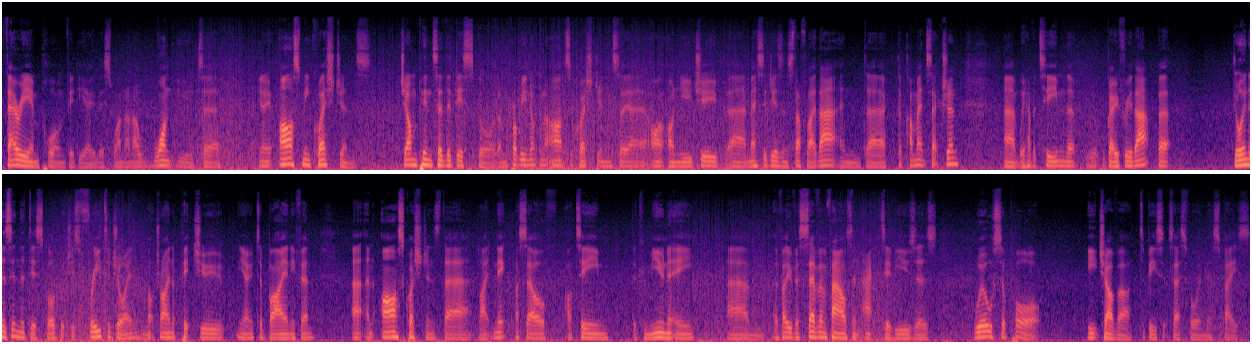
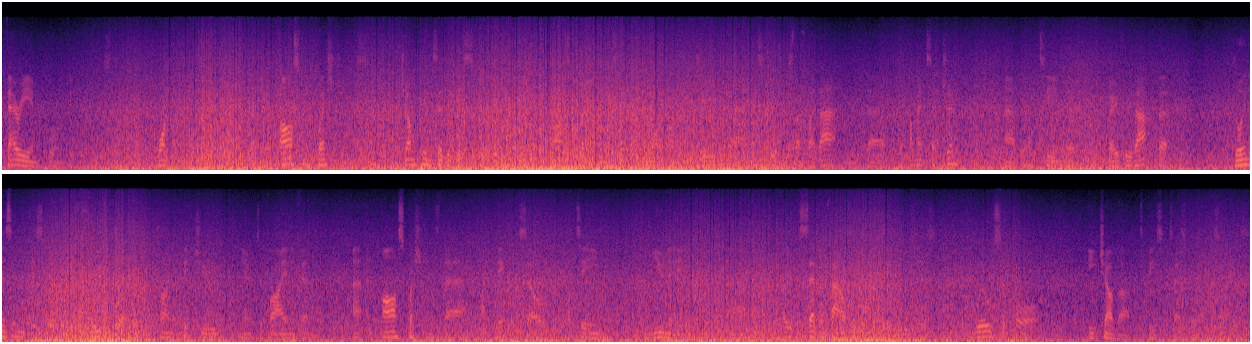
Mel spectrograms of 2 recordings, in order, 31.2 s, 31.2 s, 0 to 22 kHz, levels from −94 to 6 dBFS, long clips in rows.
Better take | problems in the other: first | wind noise on the microphone; heavy; 4 dB above the speech; occasional gusts in the first

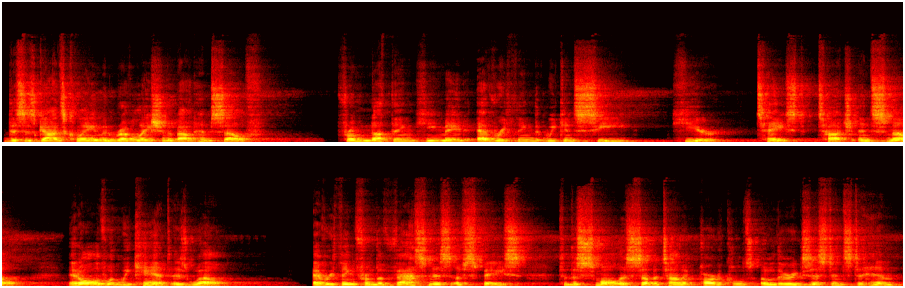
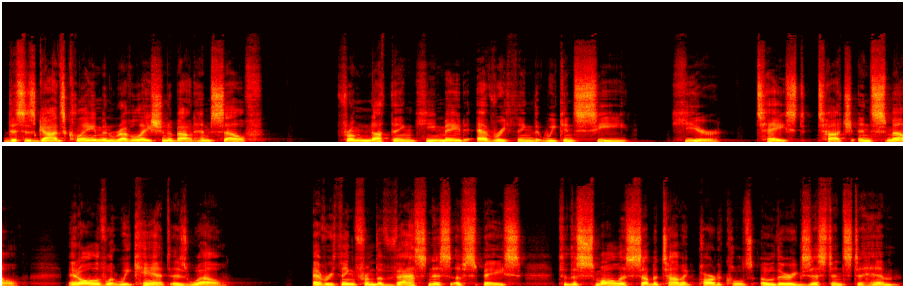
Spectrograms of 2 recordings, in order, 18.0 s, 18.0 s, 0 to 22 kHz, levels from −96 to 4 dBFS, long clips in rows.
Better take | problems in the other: second | room echo; slight; dies away in 0.8 s

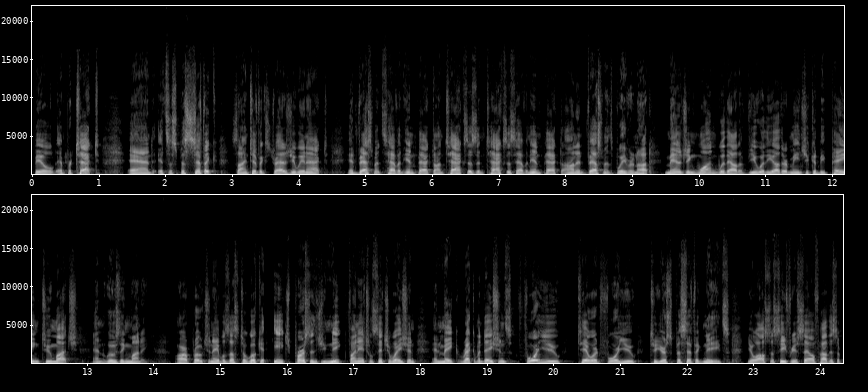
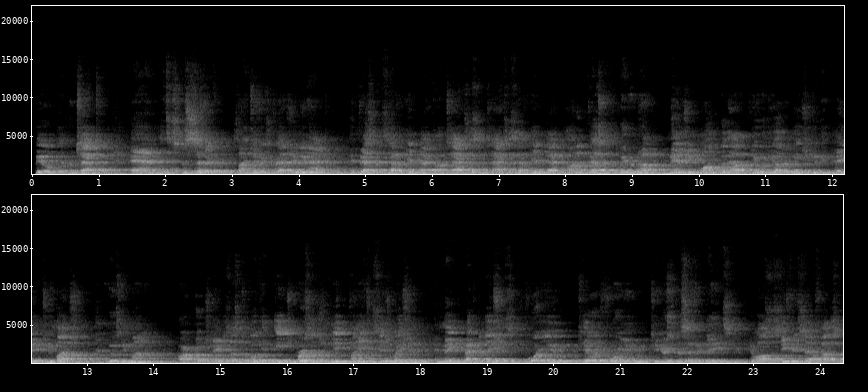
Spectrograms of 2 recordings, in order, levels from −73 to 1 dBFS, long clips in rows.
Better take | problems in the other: first | off-mic speech; far // room echo; strong; dies away in 2.6 s

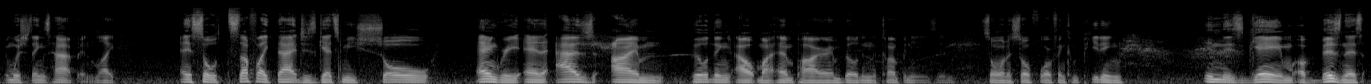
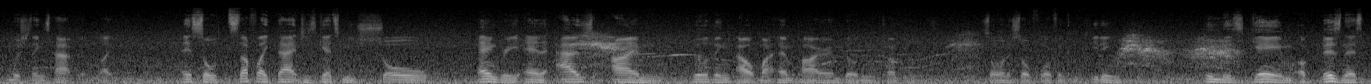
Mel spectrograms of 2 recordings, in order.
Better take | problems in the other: first | hiss; loud; throughout; 5 dB below the speech; faint in the first

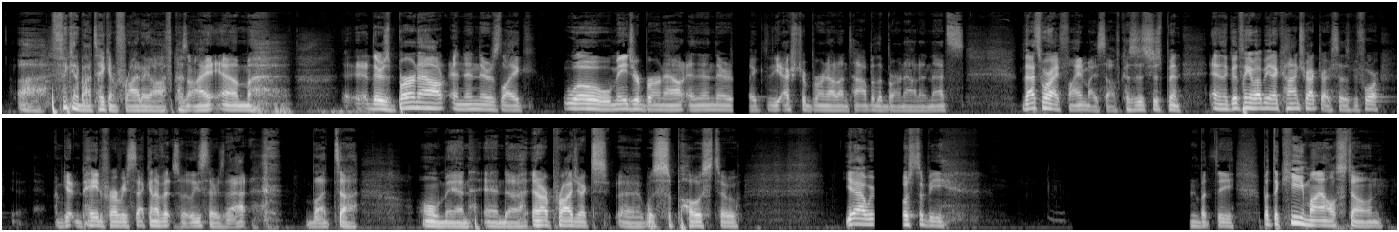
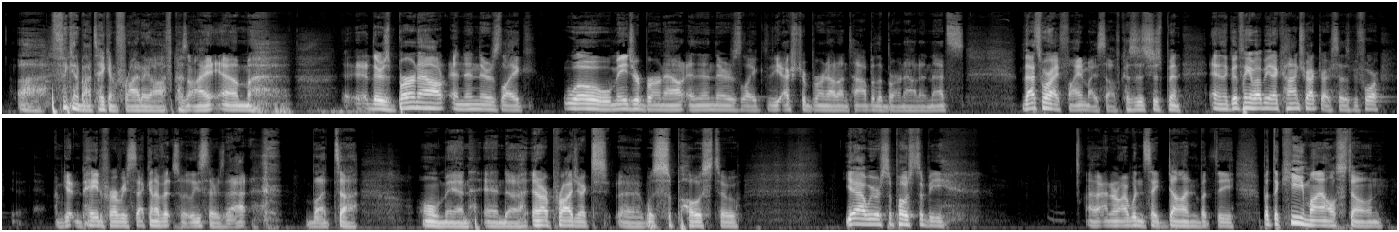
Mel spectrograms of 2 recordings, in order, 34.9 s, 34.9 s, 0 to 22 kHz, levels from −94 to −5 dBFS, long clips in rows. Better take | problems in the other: second | audio cutting out; at 9 s, at 28 s and at 31 s for 1.5 s

